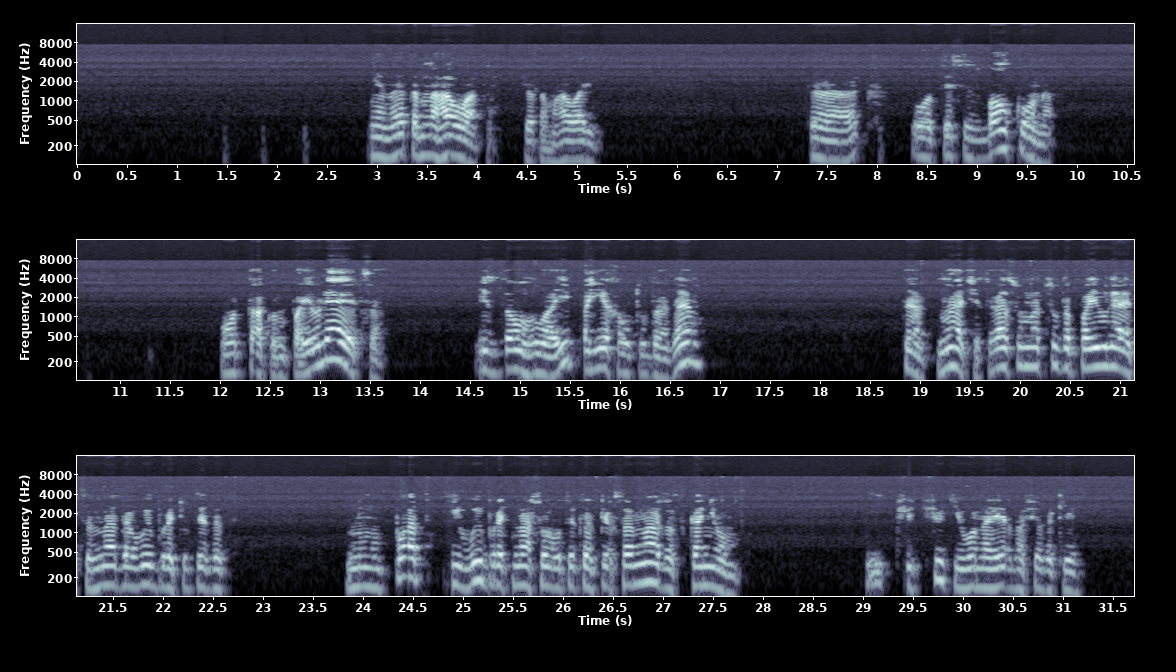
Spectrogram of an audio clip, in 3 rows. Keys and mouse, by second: 18.3 middle click, 19.8 middle click, 22.7 click, 24.2 shift+middle click, 29.1 middle click, 30.7-31.7 drag.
